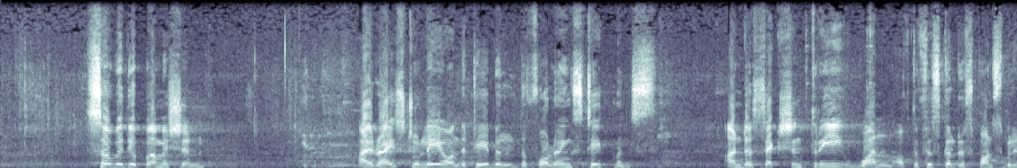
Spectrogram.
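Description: A middle-aged woman reads out a speech through a microphone.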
